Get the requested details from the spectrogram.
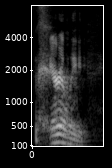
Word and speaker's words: Arely: We have her manager, Ariel Bratton. I'm hoping I'm pronouncing that correct. – Airlie Bratton. – Airlie. I'm messing up locations. I'm messing up names today.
